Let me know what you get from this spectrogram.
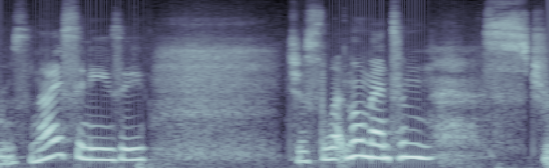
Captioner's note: inhales; exhales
